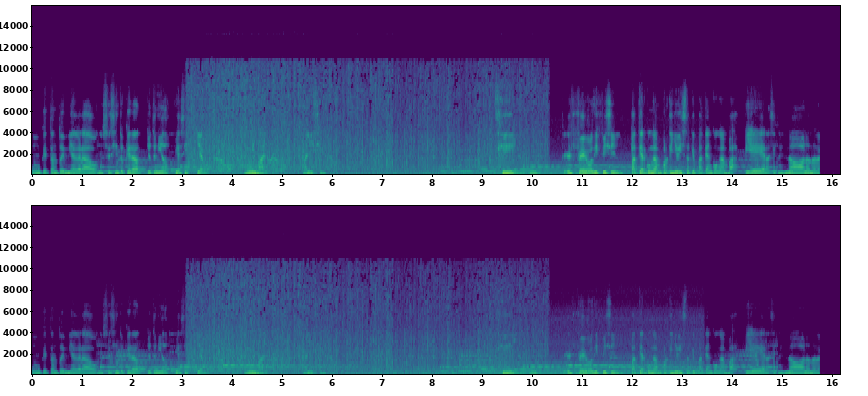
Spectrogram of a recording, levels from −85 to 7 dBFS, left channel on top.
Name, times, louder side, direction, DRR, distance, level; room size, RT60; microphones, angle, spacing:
voice 1, 0.0-5.1 5.4-5.9 9.2-10.2 10.6-15.8, left 5 dB, 55° left, 0.3 m, -27 dB
Piano, 1.3-15.0, right 3 dB, 35° right, 1.0 m, -42 dB
sound 1, 1.8-13.5, right 2 dB, 80° right, 0.9 m, -42 dB
sound 2, 3.1-10.4, left 2 dB, 15° left, 1.7 m, -40 dB
voice 2, 6.9-9.7 10.0-10.1 10.9-11.4, right 1 dB, 5° right, 5.6 m, -58 dB
open air
head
